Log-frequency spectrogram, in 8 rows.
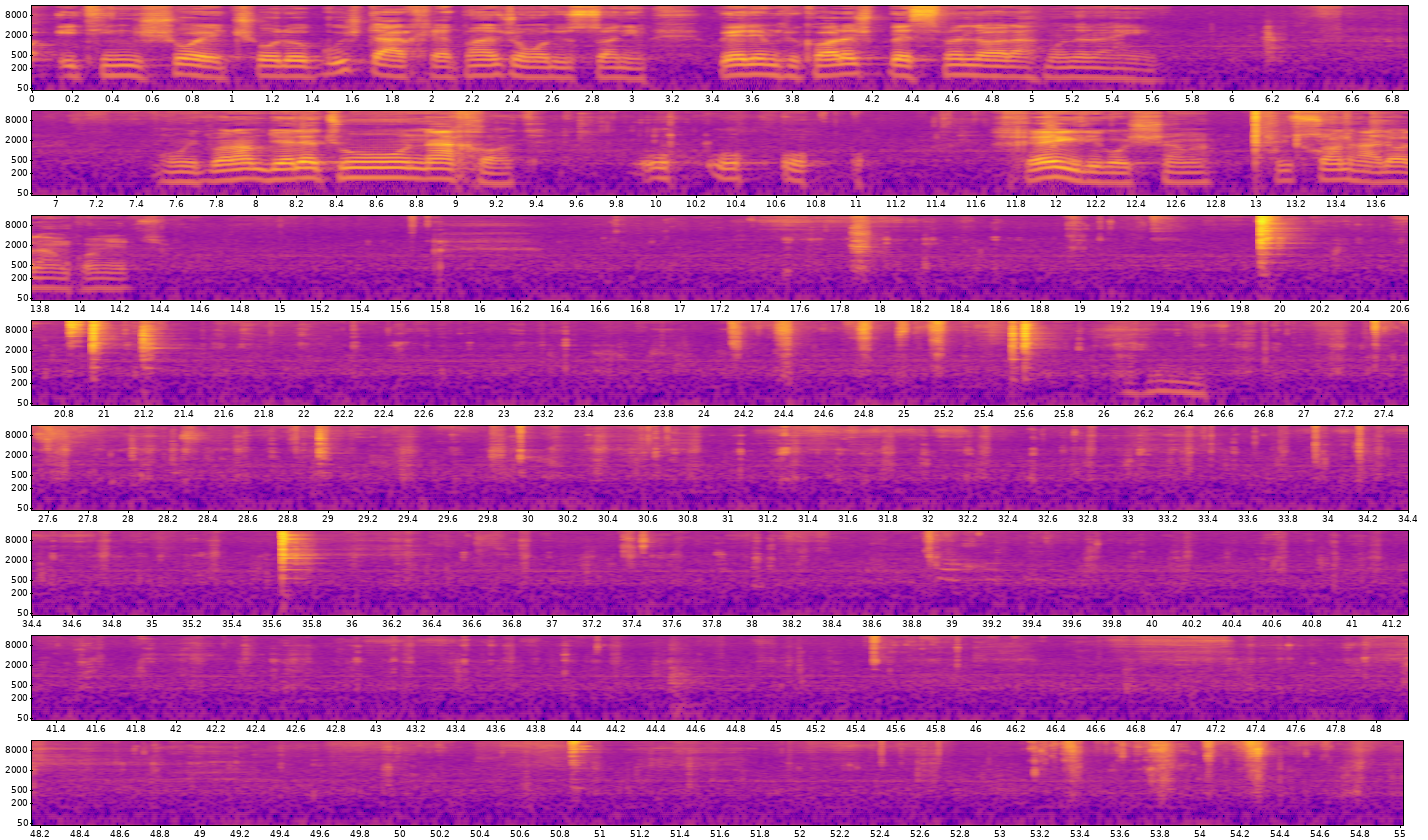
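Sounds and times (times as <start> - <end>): chewing: 16.6 - 19.4, 20.0 - 55.0
cutlery scraping on a plate: 19.4 - 21.9, 35.7 - 36.0.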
